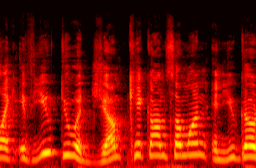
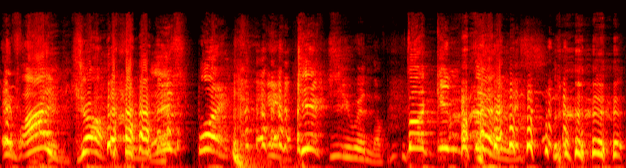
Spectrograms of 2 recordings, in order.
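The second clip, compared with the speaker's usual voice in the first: excited laughing; 7 semitones higher, slower than usual. Real, not acted. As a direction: laugh through an excited rant. Excited jump kick argument.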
